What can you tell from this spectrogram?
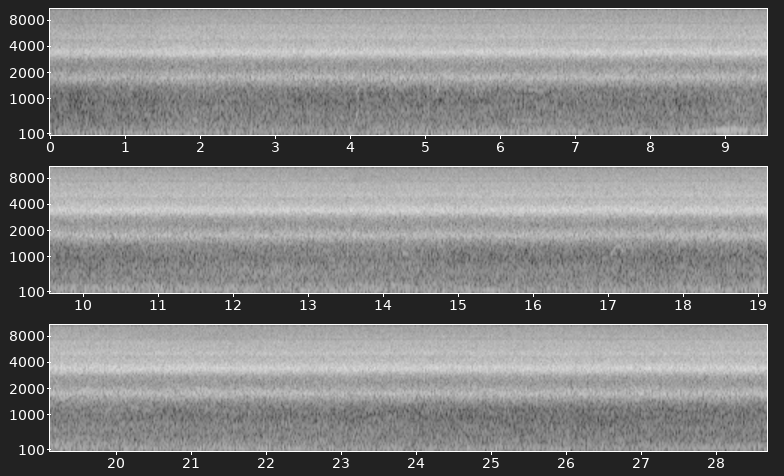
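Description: A steady, high-pitched chorus of insects droning without a break.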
